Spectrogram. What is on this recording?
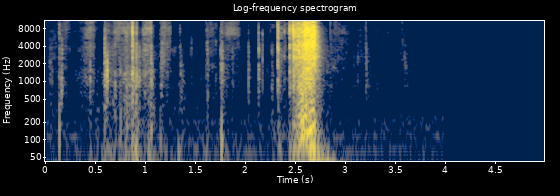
Paper ripping
I'm a student studying sound and I and recording sounds this is one of the recordings.
This sound is of paper being ripped by hand.
tearing, paper, rip, ripping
